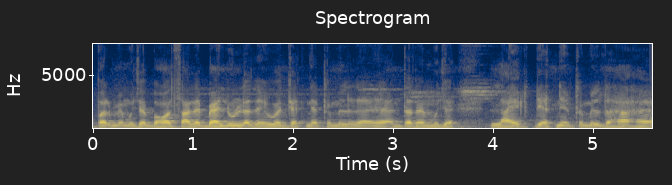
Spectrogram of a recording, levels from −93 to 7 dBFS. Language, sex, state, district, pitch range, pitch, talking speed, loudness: Hindi, male, Bihar, West Champaran, 135-140 Hz, 135 Hz, 235 wpm, -17 LUFS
